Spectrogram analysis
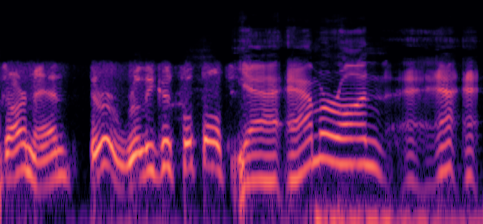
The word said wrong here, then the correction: Amon-Ra St. Brown: uh, uh, sorry, Amon, or Amon-Ra St. Brown is how you say it.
